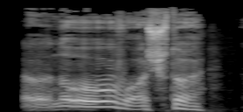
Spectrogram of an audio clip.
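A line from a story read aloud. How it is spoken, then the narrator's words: Confused muttering. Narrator (Russian): растерянно пробормотал Хаджиган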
